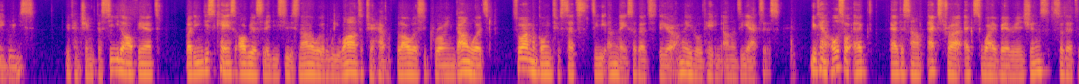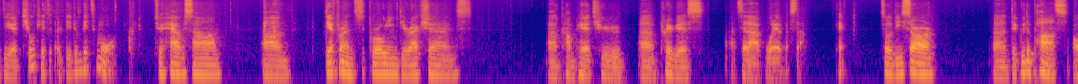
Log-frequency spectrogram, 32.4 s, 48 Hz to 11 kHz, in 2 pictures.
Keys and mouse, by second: 1.4-2.4 drag, 3.1-4.6 middle drag, 5.0-7.3 typing, 5.3 click, 5.7 click, 6.6 click, 8.7 click, 9.4-10.0 middle drag, 15.0-17.9 shift+drag, 18.7-19.6 middle drag, 20.1-27.4 typing, 21.2 click, 21.7 click, 22.1 click, 23.8 click, 24.3 click, 25.0 click, 26.1 click, 26.8 click, 27.5-28.7 drag, 28.7 d, 28.8 d.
